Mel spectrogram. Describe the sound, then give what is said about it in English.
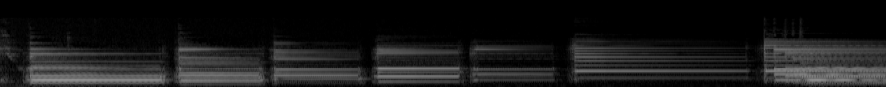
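An electric guitar rings out in seven strummed chords, each left to sustain and fade before the next strong attack. “Now what you just heard was an electric guitar, probably not an unfamiliar sound to many people”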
